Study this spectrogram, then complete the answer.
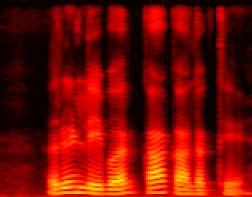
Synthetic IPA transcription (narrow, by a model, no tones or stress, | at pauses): ɾɪɳɖleːbəɾkaːkaːlək̚t̪ʰḛː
